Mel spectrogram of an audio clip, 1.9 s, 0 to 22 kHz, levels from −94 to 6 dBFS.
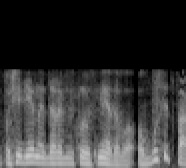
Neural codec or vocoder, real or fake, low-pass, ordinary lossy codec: none; real; 7.2 kHz; AAC, 16 kbps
